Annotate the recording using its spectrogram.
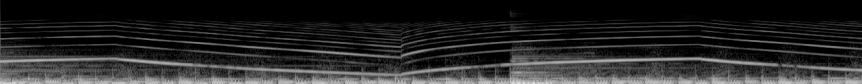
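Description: Police siren wailing in slow sweeps: it peaks about a second in, falls to its lowest about four seconds in, then climbs to another peak about seven seconds in. A steady-beat music track runs beneath it.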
